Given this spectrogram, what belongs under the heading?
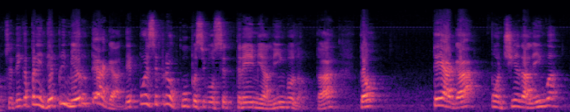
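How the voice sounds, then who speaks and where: A Brazilian man teaching English pronunciation in an online lesson, explaining and repeating words slowly for drilling. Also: high-pitched, reverberant.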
